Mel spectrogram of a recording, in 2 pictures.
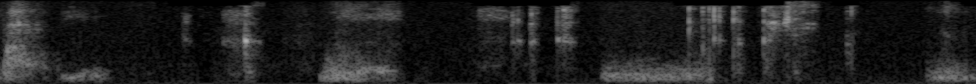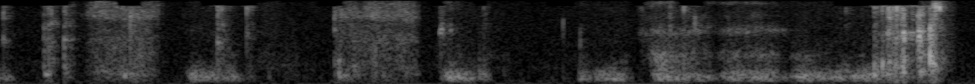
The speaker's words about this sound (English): I'm shuffling, making shuffling sounds here.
